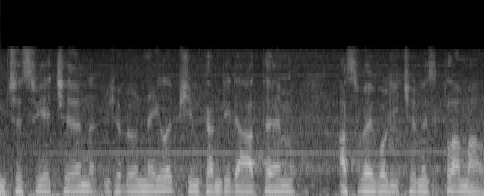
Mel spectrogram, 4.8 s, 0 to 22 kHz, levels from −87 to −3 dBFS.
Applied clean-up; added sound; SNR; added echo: none; Mechanisms; 13 dB; none.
